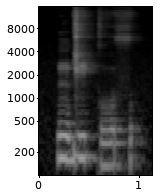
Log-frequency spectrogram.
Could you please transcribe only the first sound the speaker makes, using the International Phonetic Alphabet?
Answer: ŋ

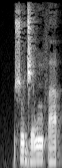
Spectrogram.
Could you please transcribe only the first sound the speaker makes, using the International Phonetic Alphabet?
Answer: ʃ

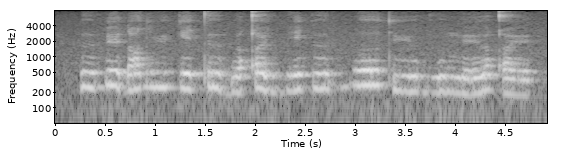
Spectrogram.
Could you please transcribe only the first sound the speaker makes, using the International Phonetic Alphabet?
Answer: ɯ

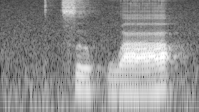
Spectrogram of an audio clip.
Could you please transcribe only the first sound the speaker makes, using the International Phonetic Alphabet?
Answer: t͡s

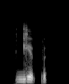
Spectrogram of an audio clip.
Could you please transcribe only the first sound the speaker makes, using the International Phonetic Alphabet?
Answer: ɡʲ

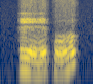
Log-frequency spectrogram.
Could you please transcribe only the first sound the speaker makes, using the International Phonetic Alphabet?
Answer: eː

